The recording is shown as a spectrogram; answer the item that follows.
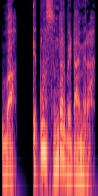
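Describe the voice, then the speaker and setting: A man with a husky voice voicing polite everyday men in a cartoon moral story. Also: deep voice, big pitch swings, normal speed, a little hiss or hum. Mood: proud, playful. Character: polite everyday men: father, lawyer, customer.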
